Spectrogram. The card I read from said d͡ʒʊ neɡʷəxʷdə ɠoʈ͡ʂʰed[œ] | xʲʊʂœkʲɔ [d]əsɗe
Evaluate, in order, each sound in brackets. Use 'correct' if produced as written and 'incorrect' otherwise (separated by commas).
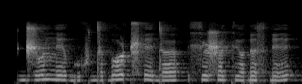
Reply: correct, incorrect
